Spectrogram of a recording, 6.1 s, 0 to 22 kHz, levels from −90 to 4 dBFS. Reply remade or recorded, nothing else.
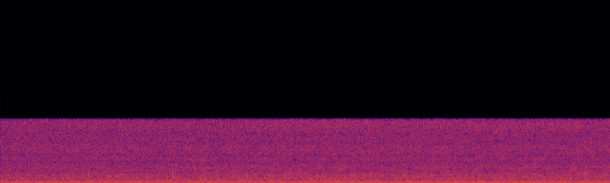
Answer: recorded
